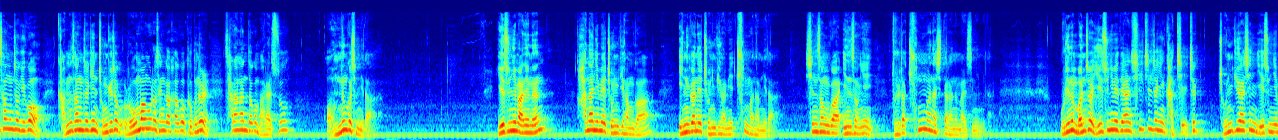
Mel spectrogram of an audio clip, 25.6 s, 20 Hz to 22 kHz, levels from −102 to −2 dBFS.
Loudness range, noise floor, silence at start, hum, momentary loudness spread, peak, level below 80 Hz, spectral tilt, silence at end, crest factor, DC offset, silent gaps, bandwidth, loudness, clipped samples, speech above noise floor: 7 LU; -50 dBFS; 0 s; none; 16 LU; -6 dBFS; -70 dBFS; -6.5 dB/octave; 0 s; 20 dB; under 0.1%; none; 16 kHz; -24 LUFS; under 0.1%; 27 dB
